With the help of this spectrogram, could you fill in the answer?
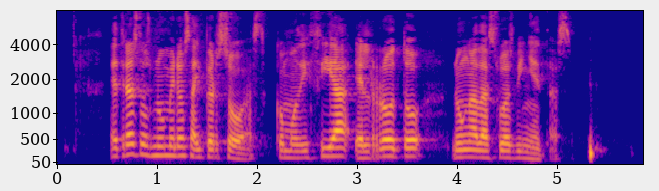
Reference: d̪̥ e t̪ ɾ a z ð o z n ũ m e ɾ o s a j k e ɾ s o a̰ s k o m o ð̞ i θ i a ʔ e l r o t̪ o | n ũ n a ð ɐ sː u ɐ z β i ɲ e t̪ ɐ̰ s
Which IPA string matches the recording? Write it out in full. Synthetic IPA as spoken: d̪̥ e t̪ ɾ a z ð o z n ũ m e ɾ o s a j p e ɾ s o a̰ s k o m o ð̞ i θ i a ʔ e l r o t̪ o | n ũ ŋ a ð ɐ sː u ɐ z β i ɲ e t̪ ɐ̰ s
